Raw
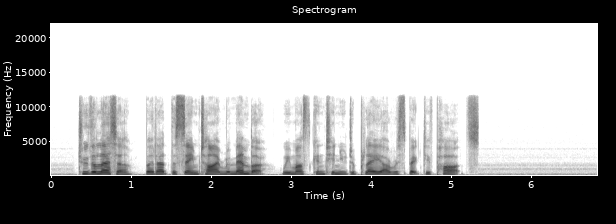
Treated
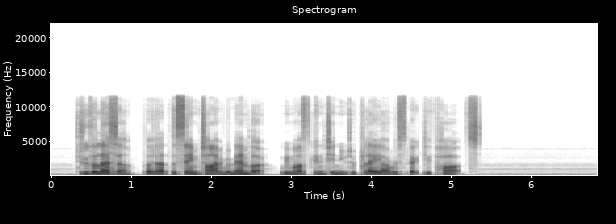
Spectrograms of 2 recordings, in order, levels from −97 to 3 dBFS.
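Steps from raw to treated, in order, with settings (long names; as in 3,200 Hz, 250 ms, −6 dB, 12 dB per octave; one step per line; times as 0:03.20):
spectrum averaged block by block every 50 ms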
